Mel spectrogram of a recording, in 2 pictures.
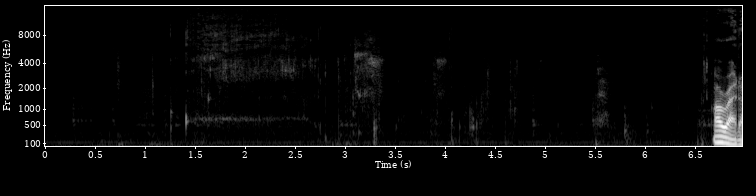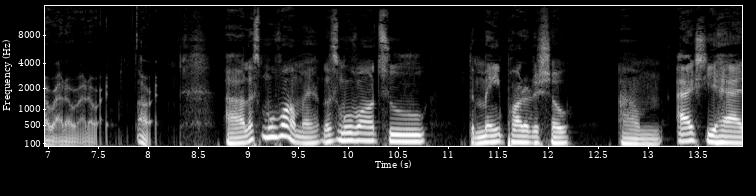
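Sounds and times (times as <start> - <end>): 
person sipping and swallowing water: 1.1 - 4.6
speech: 6.7 - 8.1, 8.8 - 13.9.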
